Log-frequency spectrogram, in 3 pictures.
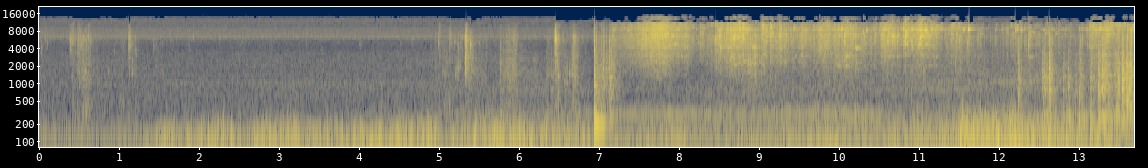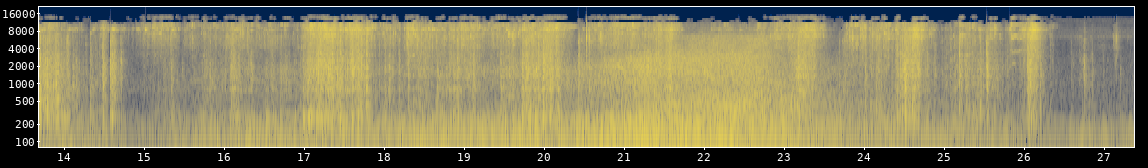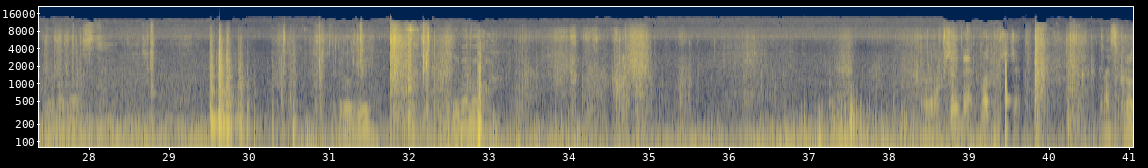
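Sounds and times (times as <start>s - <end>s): metal chains rattling in bucket: 7.0s - 21.7s, 22.8s - 26.8s
loud metal clank: 12.2s - 26.4s.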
